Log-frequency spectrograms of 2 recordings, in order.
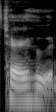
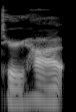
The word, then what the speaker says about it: Terre Haute: in Terry hoot uh I've realized I've been saying it wrong the entire time and that it's Terry hoot not Terry hot um but yeah the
